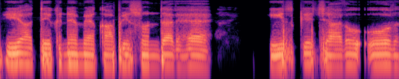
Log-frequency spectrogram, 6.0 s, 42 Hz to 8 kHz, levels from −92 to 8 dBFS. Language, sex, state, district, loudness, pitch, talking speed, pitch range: Hindi, male, Bihar, Jahanabad, -16 LUFS, 110 Hz, 100 wpm, 100-110 Hz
